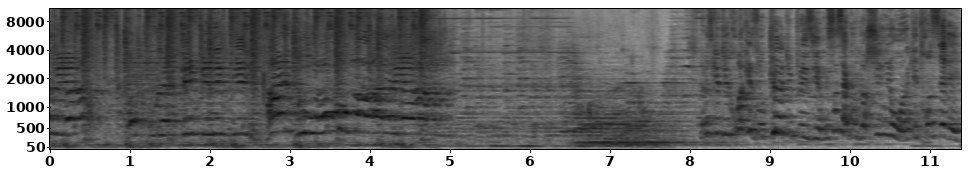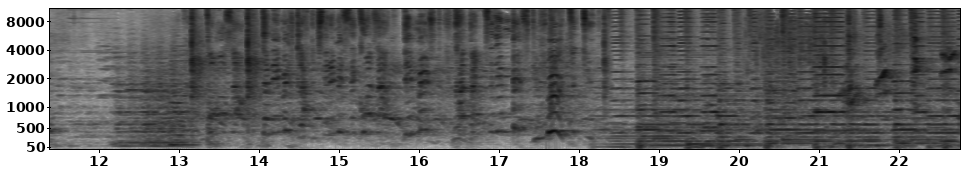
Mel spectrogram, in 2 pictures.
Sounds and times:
Speech: 0.0 - 5.0, 8.1 - 11.5, 13.3 - 18.2
Music: 0.0 - 14.4, 17.8 - 22.7.

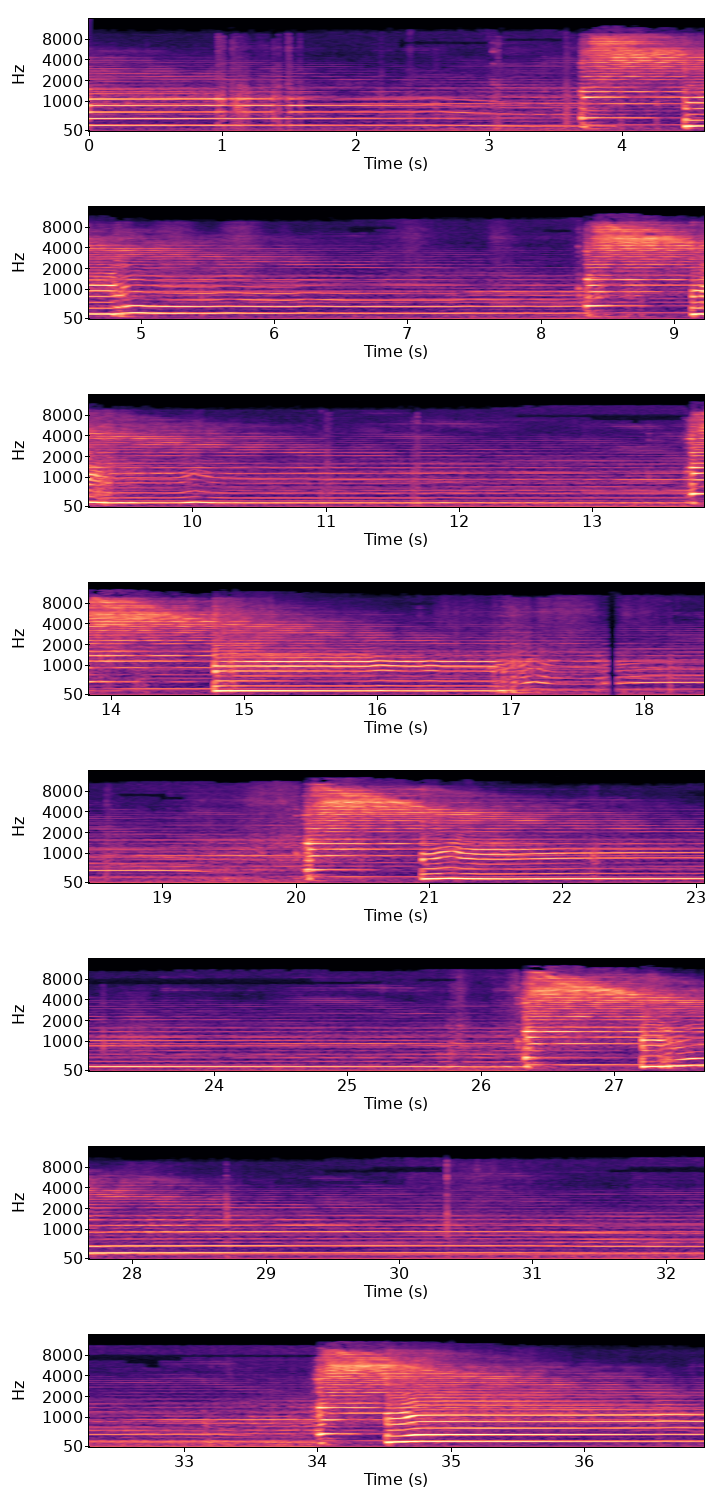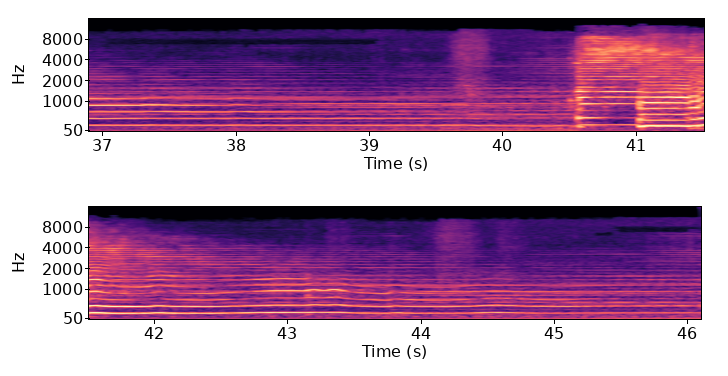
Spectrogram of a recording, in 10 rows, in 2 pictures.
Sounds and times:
Sitar: 0.0 - 46.1.

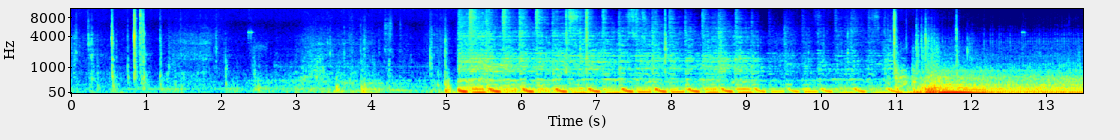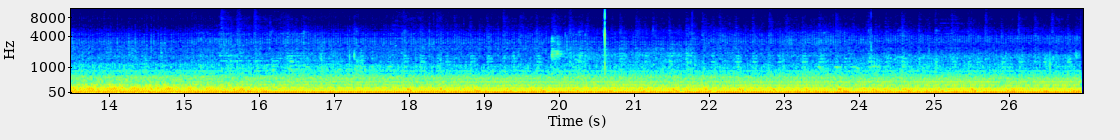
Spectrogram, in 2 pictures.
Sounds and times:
Vehicle: 0.0 - 26.9
Music: 5.2 - 11.9, 15.4 - 26.9.

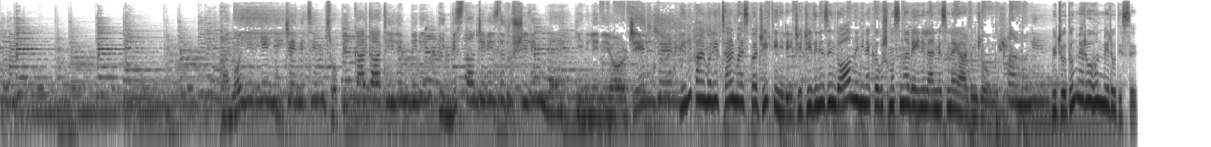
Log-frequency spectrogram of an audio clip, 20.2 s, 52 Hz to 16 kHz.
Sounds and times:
Jingle (music): 0.0 - 18.0
Speech: 11.4 - 16.8, 17.5 - 19.0.

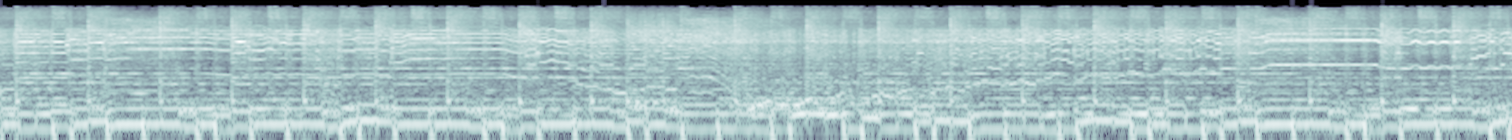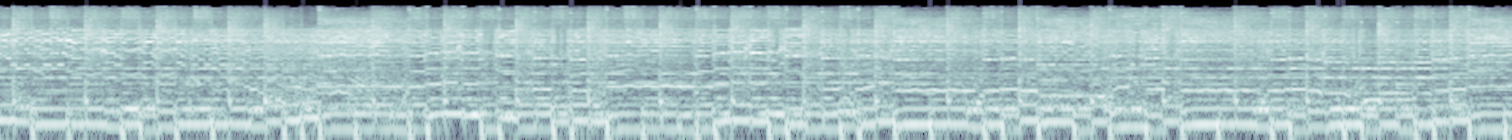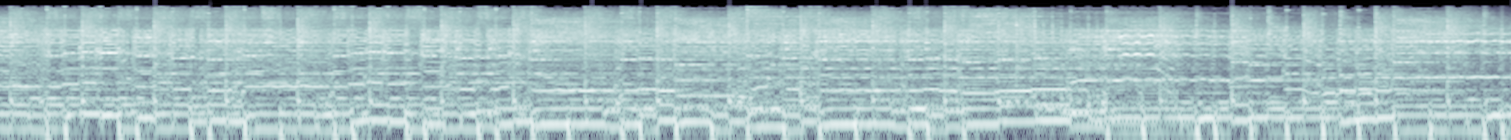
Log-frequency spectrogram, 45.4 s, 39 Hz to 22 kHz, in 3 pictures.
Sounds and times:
Music: 0.0 - 45.3.

